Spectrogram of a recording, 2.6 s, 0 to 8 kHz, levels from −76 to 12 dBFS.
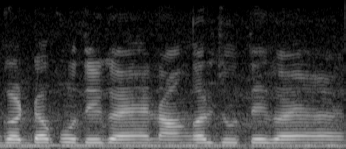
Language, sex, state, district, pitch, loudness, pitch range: Hindi, male, Chhattisgarh, Raipur, 185 Hz, -15 LUFS, 180-185 Hz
